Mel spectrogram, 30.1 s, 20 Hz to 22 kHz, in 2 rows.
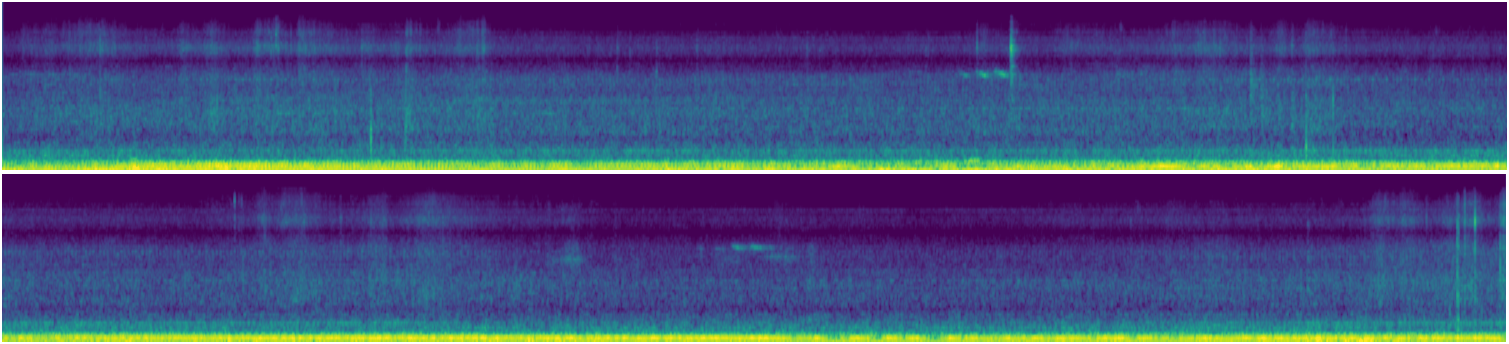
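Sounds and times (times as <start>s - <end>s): vehicle engine idling: 0.0s - 30.0s
faint high chirp: 9.4s - 10.5s, 21.9s - 23.2s.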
